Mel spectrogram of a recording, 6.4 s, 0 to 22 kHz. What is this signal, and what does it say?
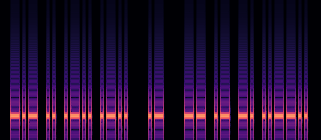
Morse code, heard as a keyed tone, about 20 wpm, 700 Hz. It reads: KILL A MAN?
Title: Sentences from Top 1400 Words 20wpm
